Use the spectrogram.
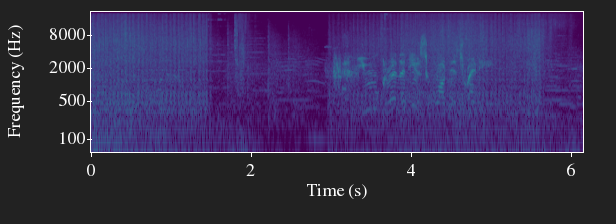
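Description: In Company of Heroes 2, an MG42 machine gun fires from inside a building, with rapid bursts and scattered shots crackling amid a busy battle soundscape, fainter at first and then louder toward the end.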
